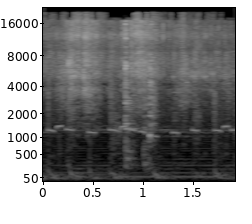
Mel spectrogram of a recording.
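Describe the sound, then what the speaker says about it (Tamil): Spices, cashews and curry leaves sautéing in a pan, a soft steady sizzle broken by a few sharp scrapes and stirring clicks, close and fairly quiet. "நல்லா வதக்கி விட்டுக்கலாம்."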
